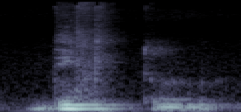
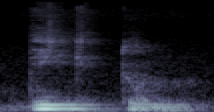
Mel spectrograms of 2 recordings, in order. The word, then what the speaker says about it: dictum: e depois Lembrando que o d e o t tem os sons puros sem o chiado que existe na na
